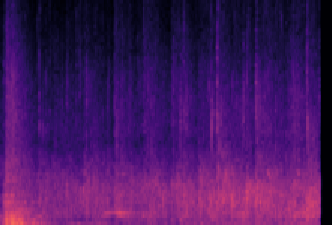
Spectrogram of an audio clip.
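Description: Audience applauding at the end of a rockabilly song. The band's last note dies away at the start, and a few voices rise from the crowd.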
